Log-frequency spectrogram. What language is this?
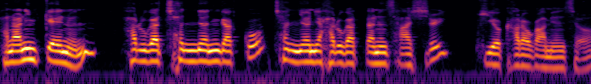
Korean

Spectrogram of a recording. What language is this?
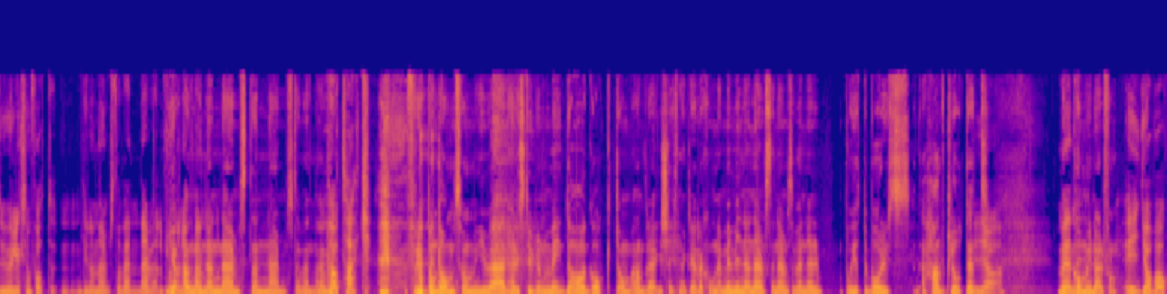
Swedish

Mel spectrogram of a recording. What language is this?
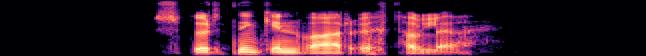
Icelandic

